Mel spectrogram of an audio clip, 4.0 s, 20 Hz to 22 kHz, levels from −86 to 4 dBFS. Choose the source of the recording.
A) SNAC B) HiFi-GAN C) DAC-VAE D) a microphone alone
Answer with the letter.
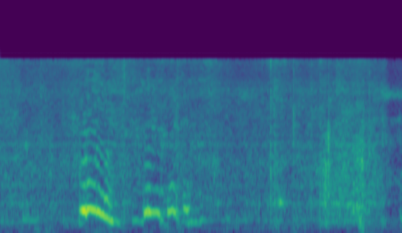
A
